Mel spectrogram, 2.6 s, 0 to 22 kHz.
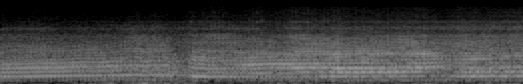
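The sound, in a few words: number 64 race car passing by at Thruxton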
